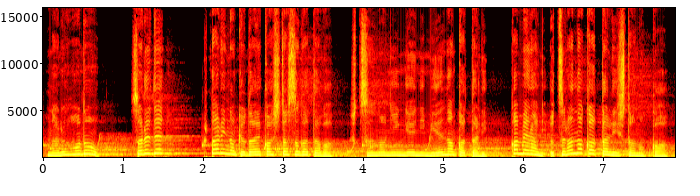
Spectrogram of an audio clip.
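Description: A woman as a high-pitched, determined village idol. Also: animated, moderate pace, mellow. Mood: inquisitive. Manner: casual, decisive, questioning. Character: young village idol heroine, determined and plain-spoken. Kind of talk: radio drama acting. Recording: echoey hall reverb, faint music behind.

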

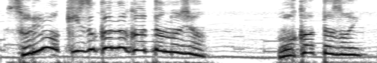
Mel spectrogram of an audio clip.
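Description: ラジオドラマで、古風な語尾で話す誇り高く健気な小さいドラゴンの王子を演じる女性。. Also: female voice, very high voice, very animated, racing, faint music behind. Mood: proud, eager. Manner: quaint old-man sentence endings in a childlike register. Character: small gluttonous dragon prince with old-fashioned speech, proud, earnest. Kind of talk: amateur anime-like radio drama acting.

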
